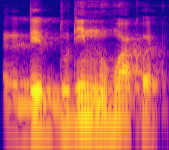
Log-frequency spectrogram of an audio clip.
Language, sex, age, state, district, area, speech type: Assamese, male, 30-45, Assam, Dibrugarh, rural, spontaneous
